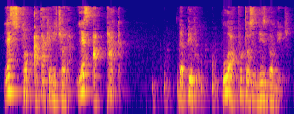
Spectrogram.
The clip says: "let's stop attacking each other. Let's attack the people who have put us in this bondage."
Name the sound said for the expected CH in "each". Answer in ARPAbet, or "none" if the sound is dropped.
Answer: CH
